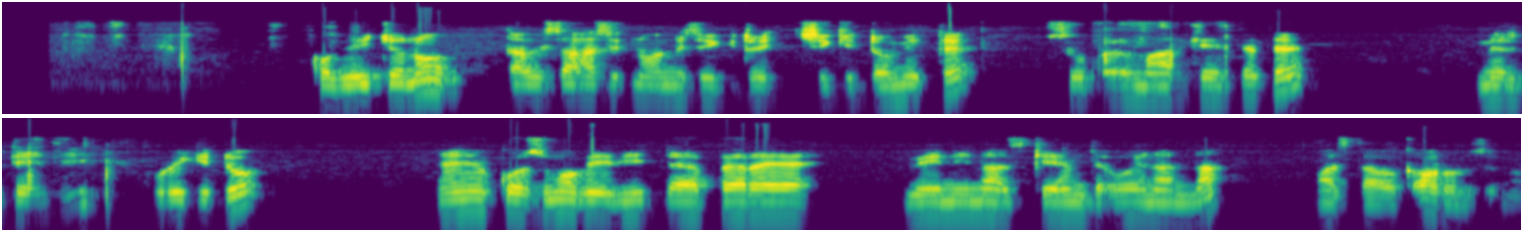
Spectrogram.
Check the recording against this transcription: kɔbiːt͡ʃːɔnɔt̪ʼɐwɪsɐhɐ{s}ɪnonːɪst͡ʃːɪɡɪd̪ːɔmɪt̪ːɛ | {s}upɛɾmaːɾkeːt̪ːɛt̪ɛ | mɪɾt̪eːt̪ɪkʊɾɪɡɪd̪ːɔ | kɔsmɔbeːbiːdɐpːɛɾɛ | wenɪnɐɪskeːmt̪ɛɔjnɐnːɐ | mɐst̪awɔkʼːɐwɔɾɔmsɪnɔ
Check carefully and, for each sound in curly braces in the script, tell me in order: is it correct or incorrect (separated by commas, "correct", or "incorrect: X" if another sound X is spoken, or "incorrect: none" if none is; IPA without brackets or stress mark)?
correct, correct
